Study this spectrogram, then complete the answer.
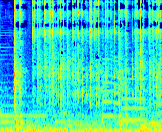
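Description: Rapid, steady typing on a mechanical Bluetooth keyboard, a dense run of crisp key clicks close to the mic with no pauses and no one talking.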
